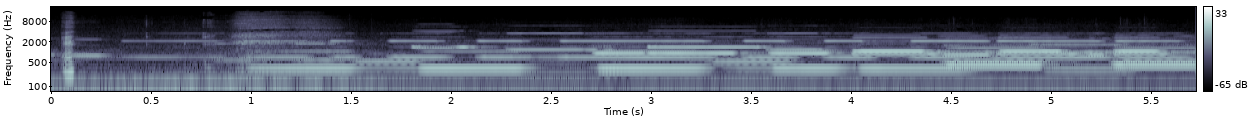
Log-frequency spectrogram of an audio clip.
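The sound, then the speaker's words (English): An ice cream truck jingle of 10 notes plays through a tinny little megaphone on the front of the truck, a bright, steady melody of clear electronic notes over a low engine hum, loud. The truck is a former bakery mail truck painted white with neon-colored circles. “a mail truck from a bakery, and it was brown, and we stripped it down and painted it white, and I just made circles on it, different neon-colored circles, and had a little megaphone on the front of the truck and pushed the button and played 10 notes.”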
